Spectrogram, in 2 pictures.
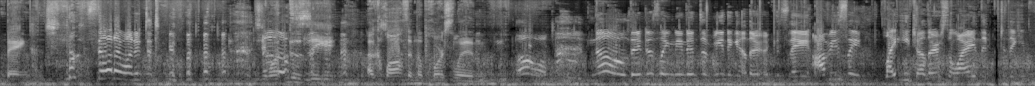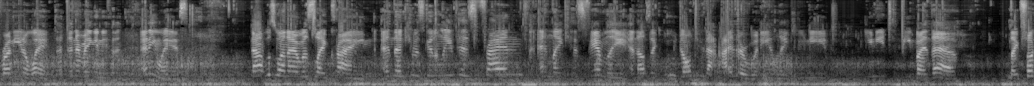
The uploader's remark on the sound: Recorded while driving on the freeway, so there's a ton of feedback in the first half of the episode, but levels out later on.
